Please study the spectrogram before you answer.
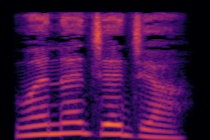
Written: ವನಜಜ

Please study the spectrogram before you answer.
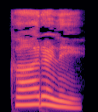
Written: ಕರಳೆ

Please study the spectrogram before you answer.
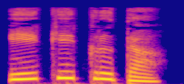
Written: ಏಕೀಕೃತ

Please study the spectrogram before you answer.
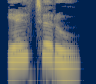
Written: ಎಳ್ಚರು

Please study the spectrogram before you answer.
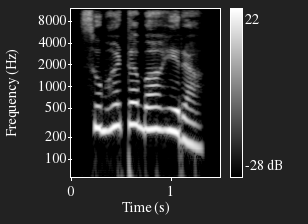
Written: ಸುಭಟಬಾಹಿರ

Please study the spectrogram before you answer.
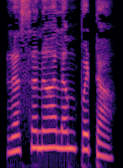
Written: ರಸನಾಲಂಪಟ

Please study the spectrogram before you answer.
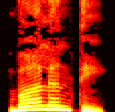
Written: ಬಾಲೇಂದು

